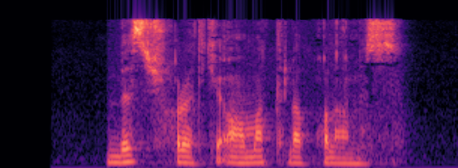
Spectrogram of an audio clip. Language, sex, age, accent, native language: Uzbek, male, 19-29, Namangan, Uzbek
